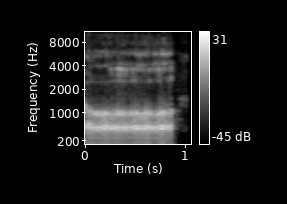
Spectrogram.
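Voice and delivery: low, open "ah"; deep, sustained chest note. Shown as a demonstration. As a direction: drop the voice down to the chest. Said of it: "if you practice doing that".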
